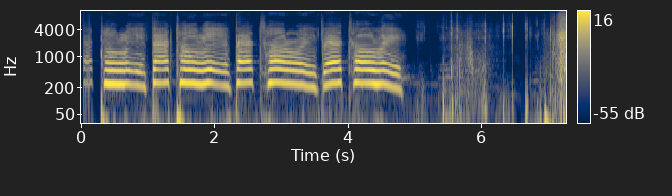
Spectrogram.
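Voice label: "battery", spoken word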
